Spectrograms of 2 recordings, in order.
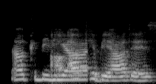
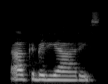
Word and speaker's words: Alcibiades: Alcibiades is probably the right pronunciation. Yes, Alcibiades.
